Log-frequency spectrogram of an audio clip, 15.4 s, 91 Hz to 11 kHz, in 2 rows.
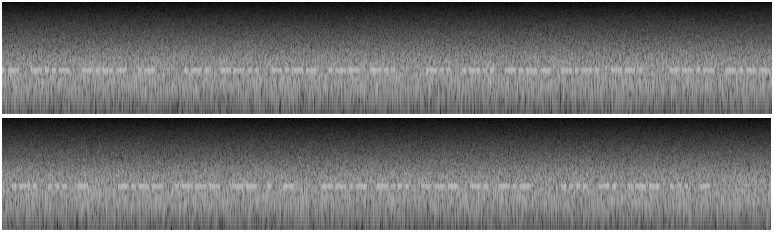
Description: Morse code, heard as a keyed tone, hand-sent with a paddle, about 34 wpm, 600 Hz, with heavy radio static and a narrow filter. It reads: … RZYWD DLYCG QYRST YJMET QBONK HNWST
